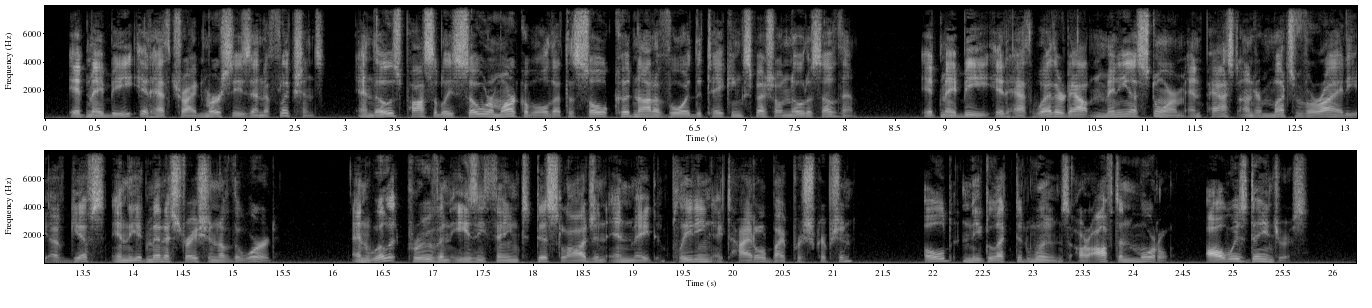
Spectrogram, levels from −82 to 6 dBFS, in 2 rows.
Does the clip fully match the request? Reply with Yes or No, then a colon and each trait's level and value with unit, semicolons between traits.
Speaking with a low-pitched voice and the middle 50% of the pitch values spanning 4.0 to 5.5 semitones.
No: low, 125 Hz; average, 3.3 semitones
